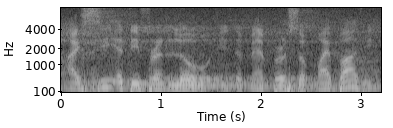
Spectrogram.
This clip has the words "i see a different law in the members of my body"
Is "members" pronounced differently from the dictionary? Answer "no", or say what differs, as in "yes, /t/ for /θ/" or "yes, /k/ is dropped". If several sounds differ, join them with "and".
yes, /s/ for /z/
